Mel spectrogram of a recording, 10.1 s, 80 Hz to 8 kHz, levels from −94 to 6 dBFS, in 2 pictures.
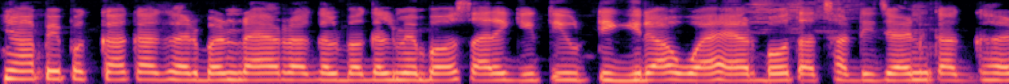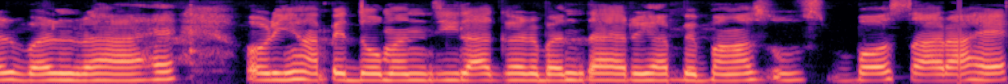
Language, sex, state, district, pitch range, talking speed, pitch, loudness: Hindi, female, Bihar, Kishanganj, 225-240 Hz, 270 wpm, 230 Hz, -14 LUFS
